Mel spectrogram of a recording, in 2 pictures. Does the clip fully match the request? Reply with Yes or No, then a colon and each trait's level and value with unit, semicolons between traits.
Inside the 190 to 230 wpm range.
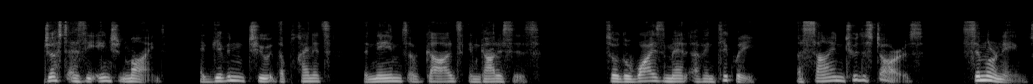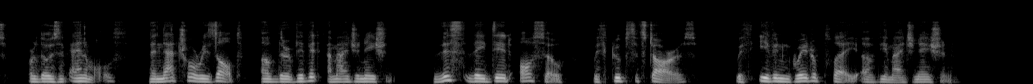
No: average, 160 wpm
